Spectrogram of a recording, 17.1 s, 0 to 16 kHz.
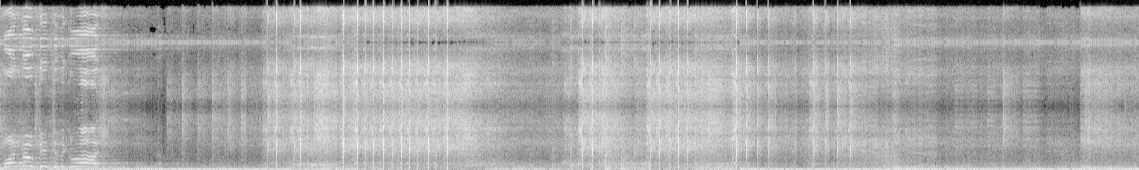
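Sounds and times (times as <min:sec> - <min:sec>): steady low hum: 0:00.0 - 0:17.0
airsoft guns firing bursts: 0:03.9 - 0:07.2, 0:08.6 - 0:13.0.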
